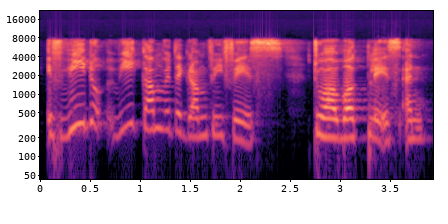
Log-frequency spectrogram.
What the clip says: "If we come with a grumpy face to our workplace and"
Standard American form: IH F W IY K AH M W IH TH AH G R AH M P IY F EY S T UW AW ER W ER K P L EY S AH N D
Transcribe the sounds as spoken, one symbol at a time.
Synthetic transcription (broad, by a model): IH F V IY K AH M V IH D AH G R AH M F IY F EY S T UW AW ER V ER K P L EY S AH N D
